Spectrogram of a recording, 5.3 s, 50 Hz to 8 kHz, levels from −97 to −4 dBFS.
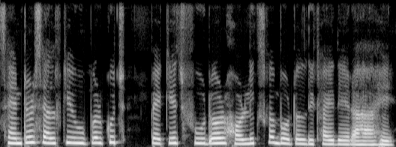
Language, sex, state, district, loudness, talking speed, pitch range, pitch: Hindi, female, Arunachal Pradesh, Lower Dibang Valley, -17 LUFS, 170 wpm, 230-280 Hz, 270 Hz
